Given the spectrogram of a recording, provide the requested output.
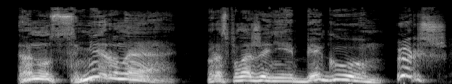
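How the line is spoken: Barked command. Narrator (Russian): как рявкнул

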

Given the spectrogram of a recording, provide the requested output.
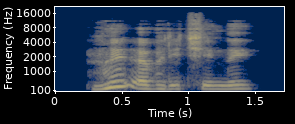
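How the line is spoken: Bitter laugh. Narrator (Russian): горько засмеялась богиня

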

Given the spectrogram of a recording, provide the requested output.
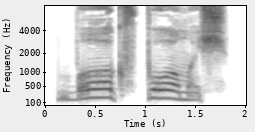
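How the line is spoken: Hoarse voice. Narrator (Russian): хрипло сказала фигура

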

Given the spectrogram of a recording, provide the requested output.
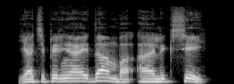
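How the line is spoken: Stern. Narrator (Russian): строго сказал сын

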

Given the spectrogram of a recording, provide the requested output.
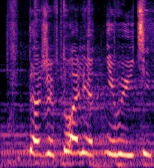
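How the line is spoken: Sorrowful sobbing. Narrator (Russian): горестно всхлипнула дама

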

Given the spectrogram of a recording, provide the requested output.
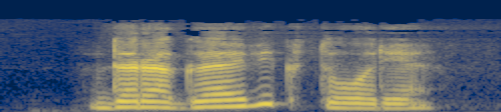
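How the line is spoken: Plain. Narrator (Russian): сказала Жозефина

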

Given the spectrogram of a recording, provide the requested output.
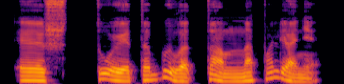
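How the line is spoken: Bewildered mutter. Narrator (Russian): С недоумением пробормотал барон

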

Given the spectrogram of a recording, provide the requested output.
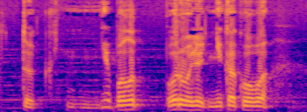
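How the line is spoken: Uncertain. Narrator (Russian): неуверенно сказал Хеншур

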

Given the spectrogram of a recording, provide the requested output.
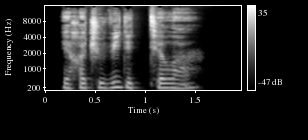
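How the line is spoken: King growling. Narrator (Russian): прорычал король

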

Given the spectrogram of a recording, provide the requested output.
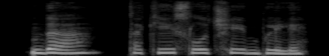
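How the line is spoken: Quiet. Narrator (Russian): тихо проговорила Елизавета

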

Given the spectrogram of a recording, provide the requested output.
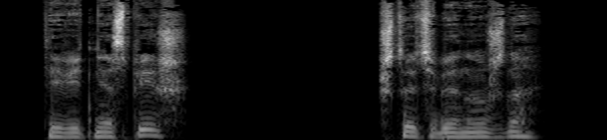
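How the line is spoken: Quiet. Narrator (Russian): тихо сказал

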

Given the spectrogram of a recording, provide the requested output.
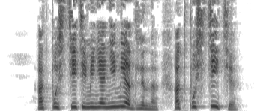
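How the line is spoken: Weak, frightened scream. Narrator (Russian): закричала Валька, чувствуя слабость в руках и ногах

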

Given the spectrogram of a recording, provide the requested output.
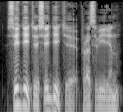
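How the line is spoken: Mocking. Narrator (Russian): насмешливо произнес Аркадий Петрович Горецкий

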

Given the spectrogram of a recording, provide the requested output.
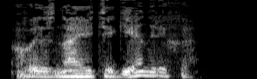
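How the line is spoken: Hoarse clarifying question. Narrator (Russian): хрипло уточнил Тищенко

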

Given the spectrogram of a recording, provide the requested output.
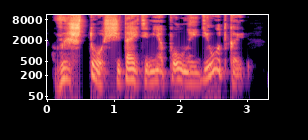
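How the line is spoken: Hissed. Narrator (Russian): зашипела я на советчика

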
